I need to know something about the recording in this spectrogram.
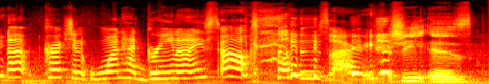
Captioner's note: laughs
